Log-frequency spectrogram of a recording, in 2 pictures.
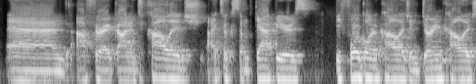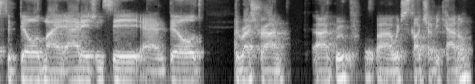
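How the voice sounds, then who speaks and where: Young man from china, native chinese speaker, low even voice, bright tone, roomy echo. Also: slight background noise. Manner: earnest, rambling answers with restarts. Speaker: guest entrepreneur. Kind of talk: casual podcast interview.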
